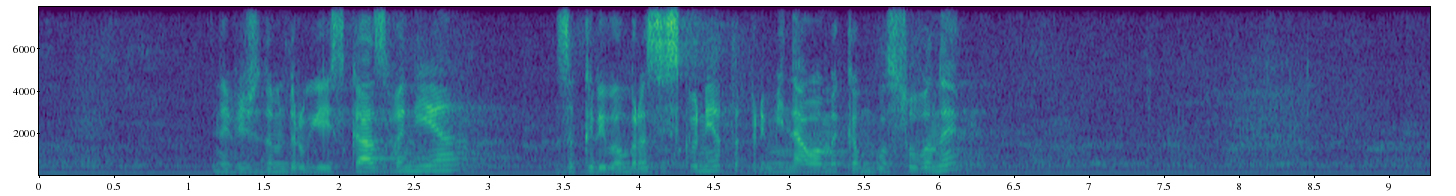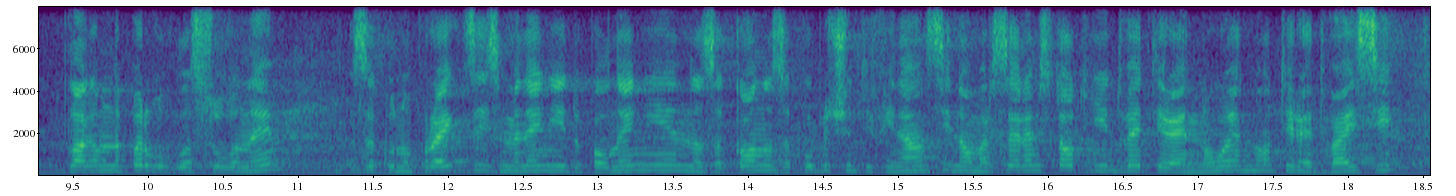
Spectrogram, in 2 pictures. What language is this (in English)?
Bulgarian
